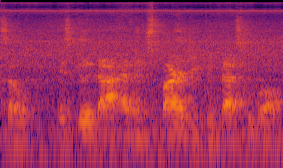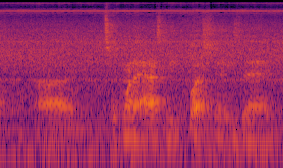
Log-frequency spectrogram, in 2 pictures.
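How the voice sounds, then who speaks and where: Fairly low-pitched man with an American accent and ordinary pitch variation, amid noticeable background noise and audible room echo. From US West Coast, Los Angeles. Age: 30s. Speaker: professional basketball player. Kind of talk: interview.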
